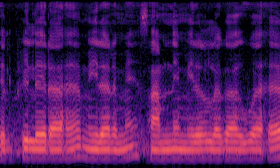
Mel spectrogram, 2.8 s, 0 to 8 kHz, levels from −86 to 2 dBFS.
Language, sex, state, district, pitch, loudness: Hindi, male, Chhattisgarh, Raigarh, 115 Hz, -31 LUFS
